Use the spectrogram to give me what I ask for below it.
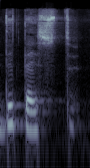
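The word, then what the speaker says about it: détestent: Le ENT, quand il s'agit d'un verbe, on ne le prononce jamais. Donc, il déteste.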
